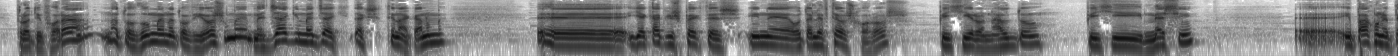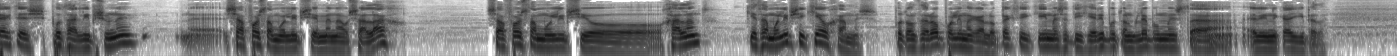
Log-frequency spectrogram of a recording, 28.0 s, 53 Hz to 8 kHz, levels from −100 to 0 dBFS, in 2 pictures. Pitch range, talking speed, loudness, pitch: 120-165 Hz, 150 wpm, -16 LUFS, 135 Hz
